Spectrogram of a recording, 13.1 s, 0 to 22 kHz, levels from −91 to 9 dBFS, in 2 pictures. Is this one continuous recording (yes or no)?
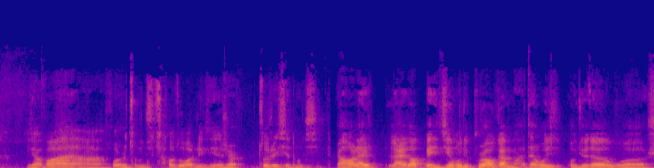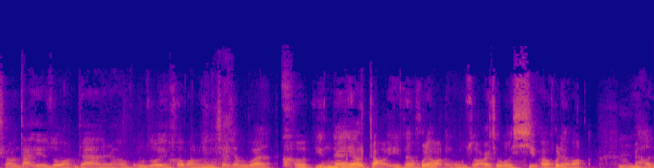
no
